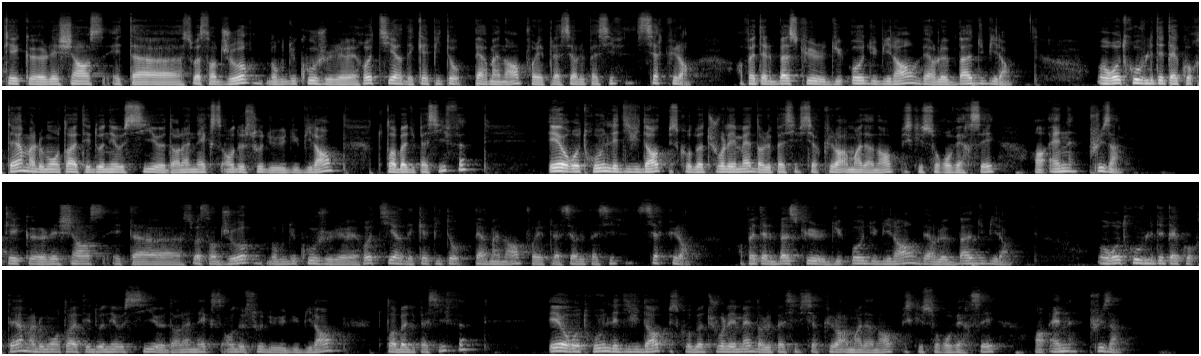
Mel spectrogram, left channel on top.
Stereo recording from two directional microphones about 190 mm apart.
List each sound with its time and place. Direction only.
0.0 s speech: 30° left (ahead or behind)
